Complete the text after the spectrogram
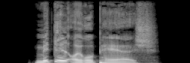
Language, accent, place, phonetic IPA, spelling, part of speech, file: German, Germany, Berlin, [ˈmɪtl̩ʔɔɪ̯ʁoˌpɛːɪʃ], mitteleuropäisch, adjective, De-mitteleuropäisch.ogg
- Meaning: Central European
